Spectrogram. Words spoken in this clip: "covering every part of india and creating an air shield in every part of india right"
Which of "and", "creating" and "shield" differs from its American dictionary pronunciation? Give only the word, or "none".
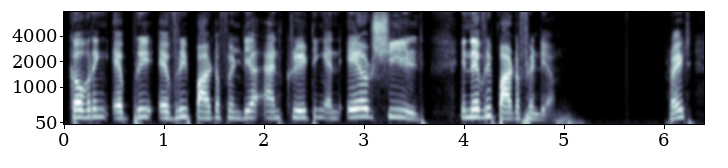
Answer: none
